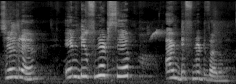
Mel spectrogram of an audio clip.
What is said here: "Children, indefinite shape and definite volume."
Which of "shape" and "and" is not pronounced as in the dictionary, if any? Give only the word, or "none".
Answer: shape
